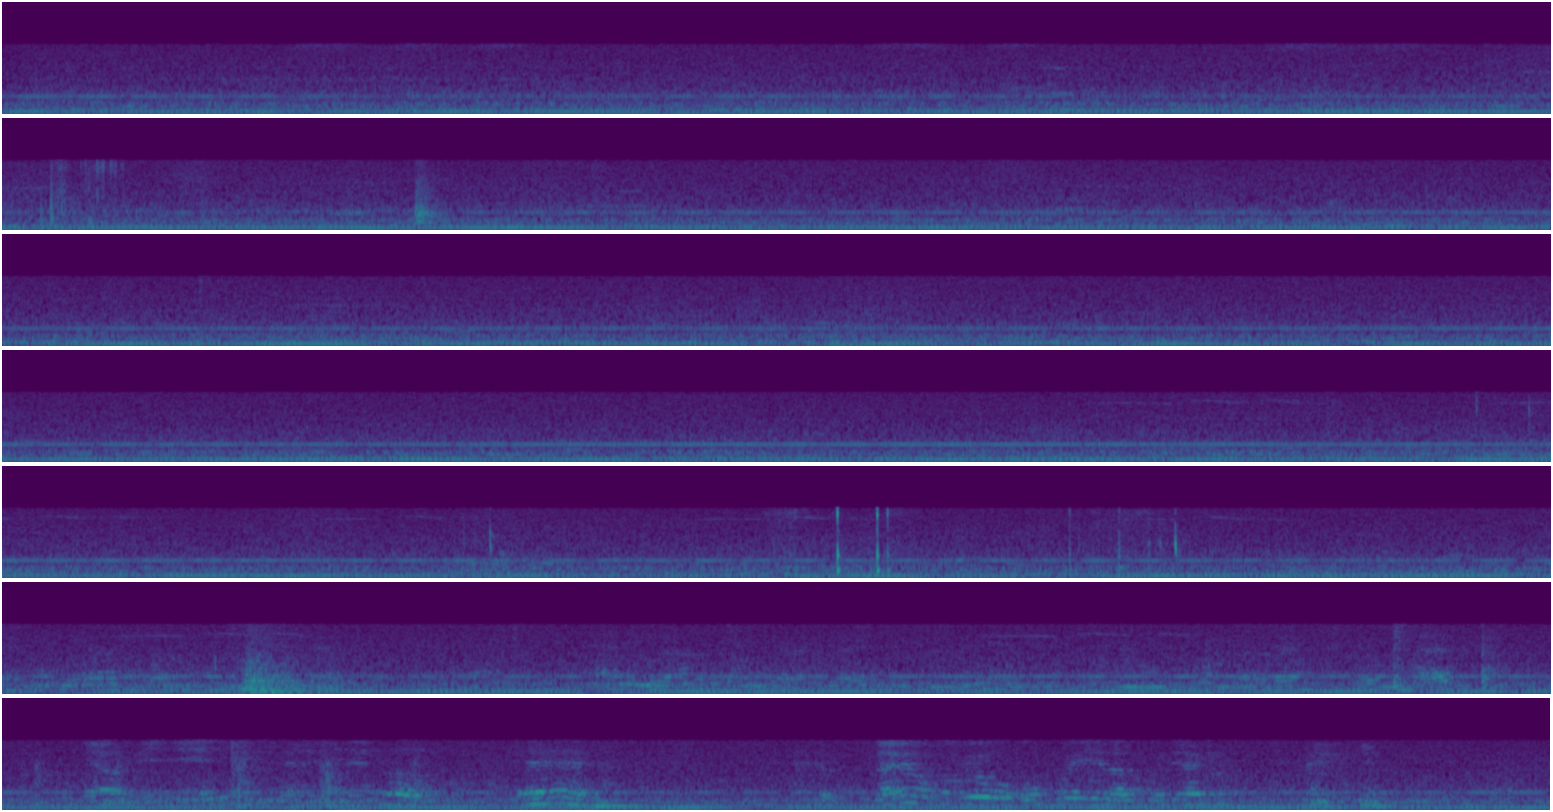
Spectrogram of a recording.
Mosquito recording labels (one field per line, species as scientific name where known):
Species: no mosquito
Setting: insect culture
